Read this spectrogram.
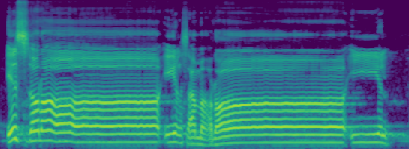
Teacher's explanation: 4 harokat mad wajib muttasil. Mad tabi'i bertemu hamzah di satu kata.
